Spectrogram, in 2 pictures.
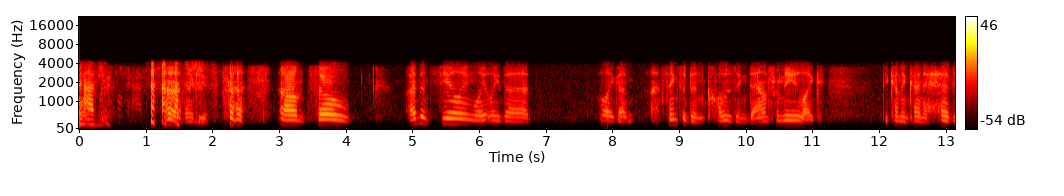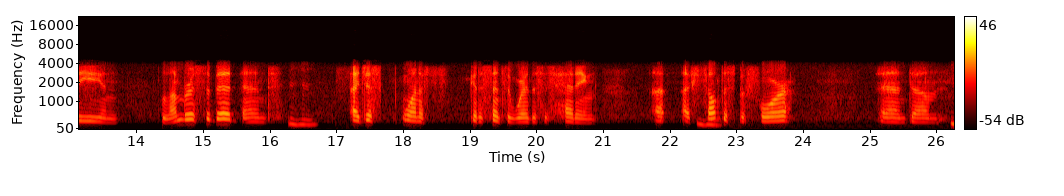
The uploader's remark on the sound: Call-In Show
